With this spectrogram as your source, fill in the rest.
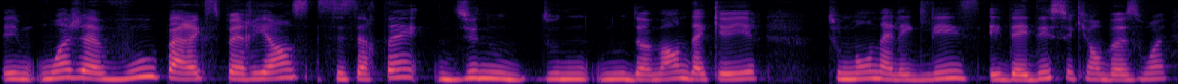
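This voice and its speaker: A woman's voice: mid-range voice, steady tone, measured pace, dark tone. A woman co-hosting a faith talk show, sharing thoughtful reflections.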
